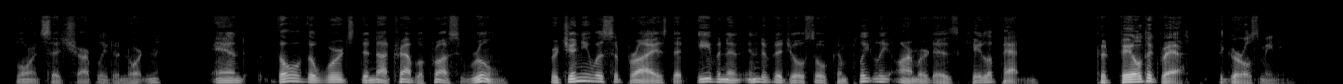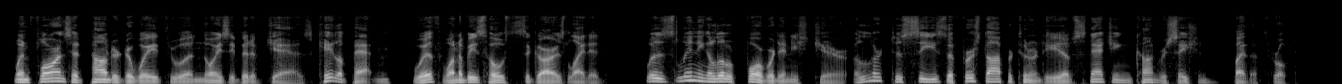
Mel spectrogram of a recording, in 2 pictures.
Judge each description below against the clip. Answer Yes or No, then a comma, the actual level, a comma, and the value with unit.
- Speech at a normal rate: Yes, average, 170 wpm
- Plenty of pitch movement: Yes, wide, 7.0 semitones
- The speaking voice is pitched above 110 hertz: No, very low, 95 Hz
